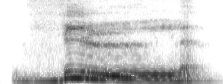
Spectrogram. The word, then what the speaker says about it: ville: So, this sound, we pronounce it, okay, most of the time as the previous one, like the one L.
